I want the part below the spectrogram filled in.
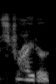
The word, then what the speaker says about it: Strider: I always feel like I have to pronounce his name the way Sam pronounces his name, Strider.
